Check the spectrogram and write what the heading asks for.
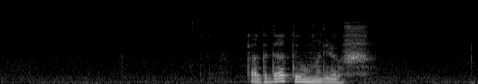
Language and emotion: Russian, sad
